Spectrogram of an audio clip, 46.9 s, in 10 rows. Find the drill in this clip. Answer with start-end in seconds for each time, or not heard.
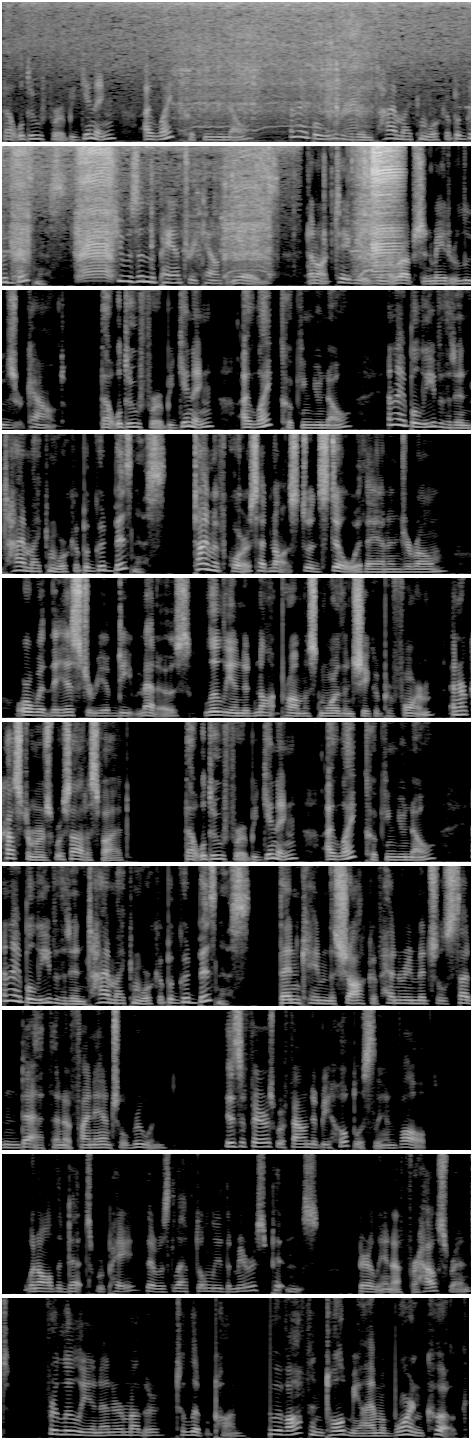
1.6-8.8.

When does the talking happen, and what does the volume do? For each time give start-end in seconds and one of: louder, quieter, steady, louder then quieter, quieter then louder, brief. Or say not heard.
0.0-37.0 steady
37.8-46.8 louder.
